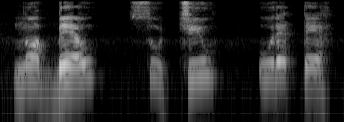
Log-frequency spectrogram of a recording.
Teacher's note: Todas têm a última sílaba tônica. Portanto, nobel, sutil e ureter, todas têm o acento prosódico, o acento tônico na última sílaba.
